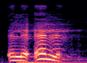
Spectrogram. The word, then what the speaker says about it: Ele ele: E is pronounced like E in bed. Ele ele. Ele ele.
